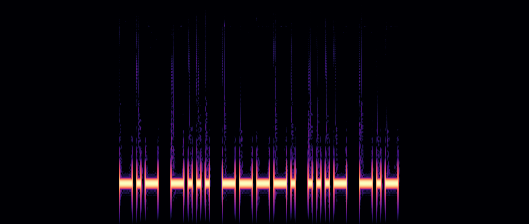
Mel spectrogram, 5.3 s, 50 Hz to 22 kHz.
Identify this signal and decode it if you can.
Morse code, heard as a keyed tone, about 27 wpm, 700 Hz. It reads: KB9VK
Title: USA Call Signs - 4x Character Spacing - 28wpm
